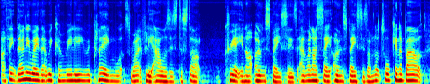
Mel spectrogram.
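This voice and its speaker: Woman artist talking earnest on a panel, mellow dark tone, lots of "like", big echoey hall. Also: on the low side, little pitch movement, moderate pace. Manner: earnest, with many "like" fillers. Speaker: guest artist. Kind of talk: answering a question at a panel talk. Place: event hall. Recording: long reverb of a hall.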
